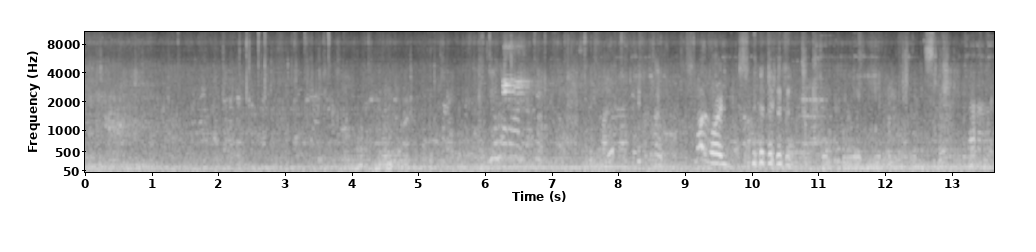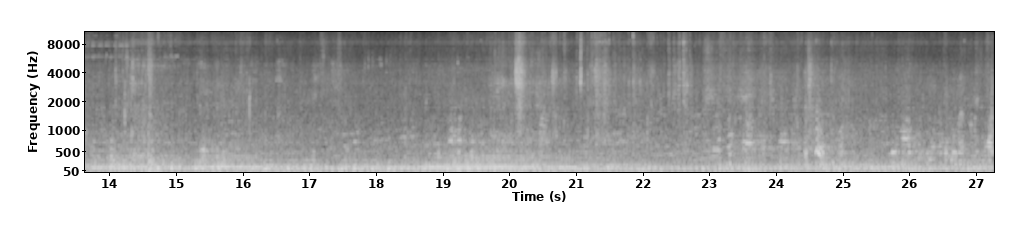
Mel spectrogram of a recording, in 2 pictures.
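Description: A busy outdoor street crowd murmurs and chatters all around.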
